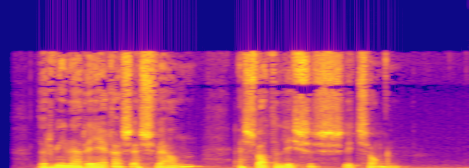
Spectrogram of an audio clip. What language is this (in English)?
Western Frisian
